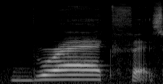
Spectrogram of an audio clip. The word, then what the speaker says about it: breakfast: Nós paramos de servir breakfast. Olha como é bem aberto. Breakfast. O stress ele tá todo aqui.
